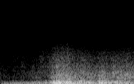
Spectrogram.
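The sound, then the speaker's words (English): A deep, low rumble of thunder swells in after a quieter start and rolls on steadily, growling across open sky during a storm over a valley, with no voices present. “Howling wind, growling thunder, explosive flashes of lightning one minute, dead calm the next.”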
